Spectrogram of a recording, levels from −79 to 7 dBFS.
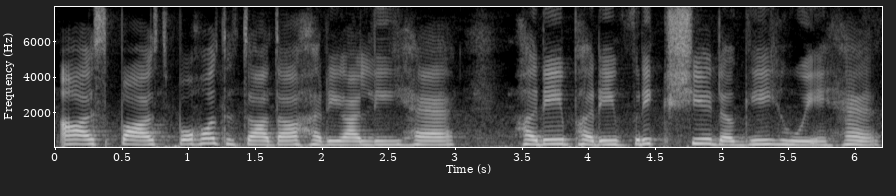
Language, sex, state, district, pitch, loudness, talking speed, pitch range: Hindi, female, Punjab, Fazilka, 225 Hz, -17 LUFS, 115 wpm, 210-245 Hz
